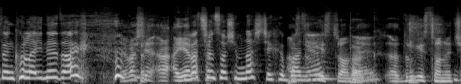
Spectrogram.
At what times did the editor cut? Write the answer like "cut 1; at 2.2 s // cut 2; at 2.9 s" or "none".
none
